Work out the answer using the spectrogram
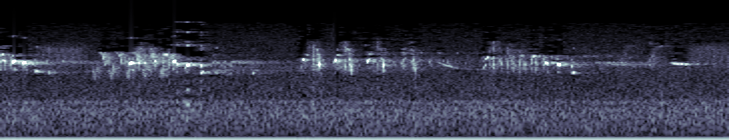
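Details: Incubating male bald eagle at a nest in a reintroduction project calls out while waiting for his mate to take over; scattered high squeaky chirps in short clusters, with pauses and a constant low hiss.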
